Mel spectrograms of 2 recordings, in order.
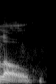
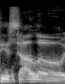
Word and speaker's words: Iisalo: Give me the pronunciation Tuomas one more time. Iisalo. Tuomas Iisalo.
